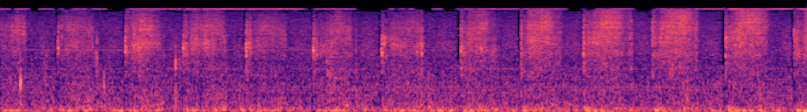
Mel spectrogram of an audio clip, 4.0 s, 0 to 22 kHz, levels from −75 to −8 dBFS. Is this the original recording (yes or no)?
yes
